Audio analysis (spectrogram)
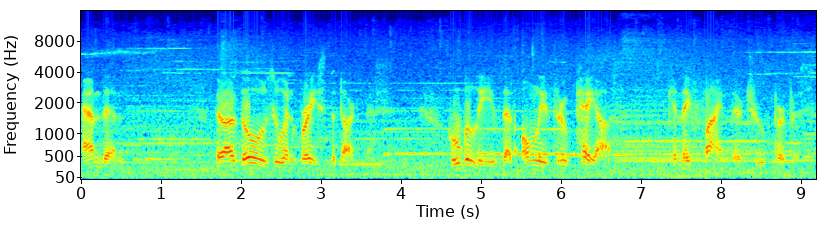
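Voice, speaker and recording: Man as a deep, slow, brooding night radio host. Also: highs cut off. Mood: brooding, solemn. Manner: slow, solemn, measured with long pauses. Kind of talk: scripted late-night radio monologue. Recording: loud music under the voice.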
